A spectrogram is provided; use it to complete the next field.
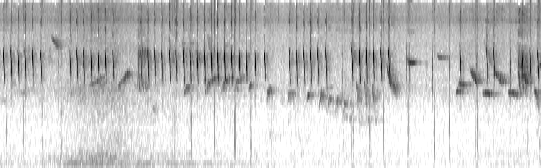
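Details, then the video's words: Bar-winged prinia (ciblek sawah) giving a long, tight run of fast bursts of high ticking notes, each about a second long, mixed with short rising chirps, with a low rumble early on. "Tembakan Panjang Rapet Ciblek"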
